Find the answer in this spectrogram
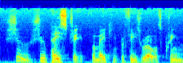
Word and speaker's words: choux: But what I'm going to do, in fact, is leave that and show you something that rhymes with roux choux pastry for making profiteroles, cream buns, that sort of things.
